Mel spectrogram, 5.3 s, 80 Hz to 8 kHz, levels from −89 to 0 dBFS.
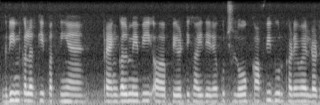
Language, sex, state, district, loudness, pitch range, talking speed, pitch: Hindi, male, Punjab, Fazilka, -16 LUFS, 180-200 Hz, 235 wpm, 190 Hz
